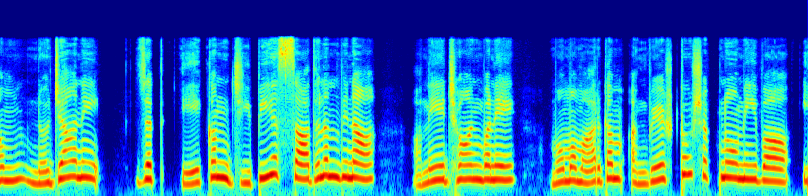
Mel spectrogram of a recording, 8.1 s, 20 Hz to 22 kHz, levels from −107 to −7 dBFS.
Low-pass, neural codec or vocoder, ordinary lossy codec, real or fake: 10.8 kHz; codec, 24 kHz, 0.9 kbps, WavTokenizer, medium speech release version 1; none; fake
